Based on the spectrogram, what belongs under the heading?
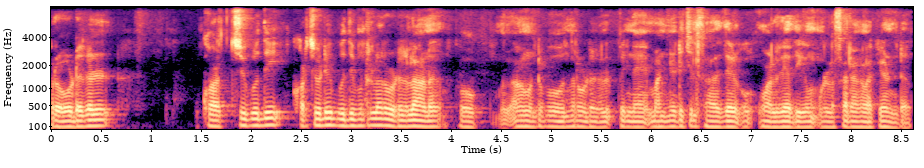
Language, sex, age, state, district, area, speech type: Malayalam, male, 18-30, Kerala, Thrissur, urban, spontaneous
